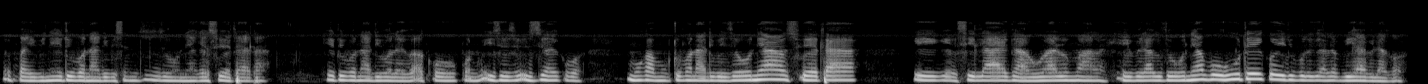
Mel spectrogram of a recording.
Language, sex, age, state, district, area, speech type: Assamese, female, 45-60, Assam, Majuli, urban, spontaneous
